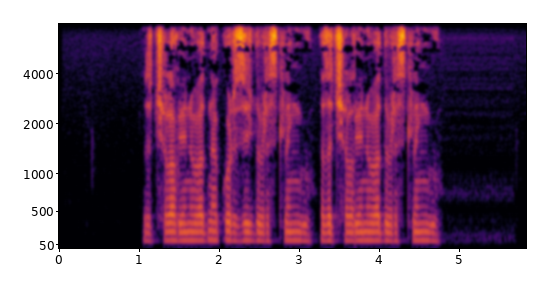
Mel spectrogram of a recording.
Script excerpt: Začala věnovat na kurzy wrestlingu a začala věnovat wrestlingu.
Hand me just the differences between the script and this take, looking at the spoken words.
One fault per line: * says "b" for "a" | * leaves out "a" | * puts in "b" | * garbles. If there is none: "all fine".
all fine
